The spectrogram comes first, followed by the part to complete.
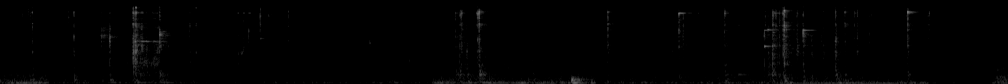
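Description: Faint, scattered metallic clicks and clinks, some in short clusters, of a spark-plug socket and spanner working in the plug holes of a 1974 Kawasaki Z1B's air-cooled cylinder head as the spark plugs are unscrewed and taken out.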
